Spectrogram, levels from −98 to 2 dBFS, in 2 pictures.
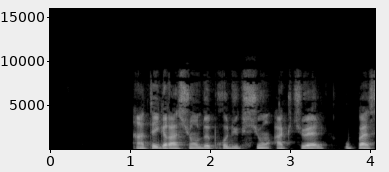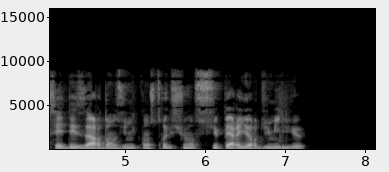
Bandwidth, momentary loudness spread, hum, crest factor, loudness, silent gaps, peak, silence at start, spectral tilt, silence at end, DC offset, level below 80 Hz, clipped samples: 9.4 kHz; 10 LU; none; 22 dB; -37 LUFS; none; -16 dBFS; 1.05 s; -4.5 dB/octave; 0.9 s; under 0.1%; -66 dBFS; under 0.1%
